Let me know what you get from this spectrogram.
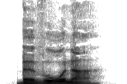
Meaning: agent noun of bewohnen: inhabitant (someone who lives or dwells in a place, especially a room, house, institution)
- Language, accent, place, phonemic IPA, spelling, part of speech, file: German, Germany, Berlin, /bəˈvoːnɐ/, Bewohner, noun, De-Bewohner.ogg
